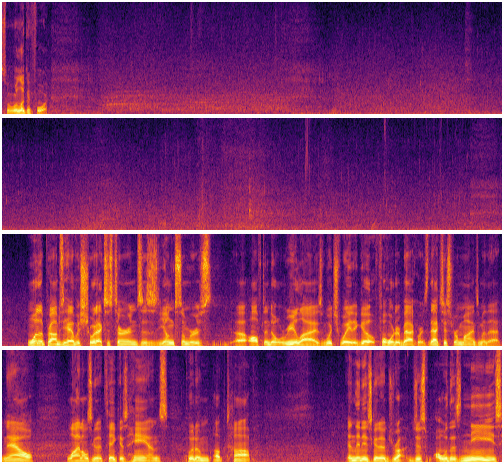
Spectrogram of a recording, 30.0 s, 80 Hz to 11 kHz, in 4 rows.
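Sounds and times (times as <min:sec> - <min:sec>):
swimming pool water noise: 0:00.0 - 0:30.0.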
